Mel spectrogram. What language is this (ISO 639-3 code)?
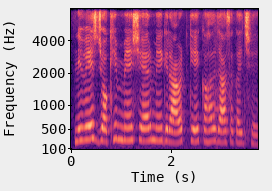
mai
